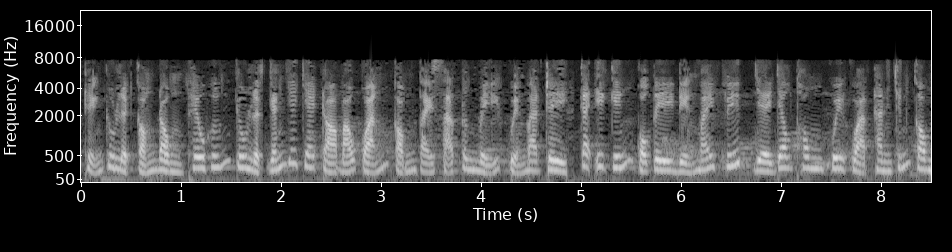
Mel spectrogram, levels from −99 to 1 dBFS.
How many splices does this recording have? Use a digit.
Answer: 4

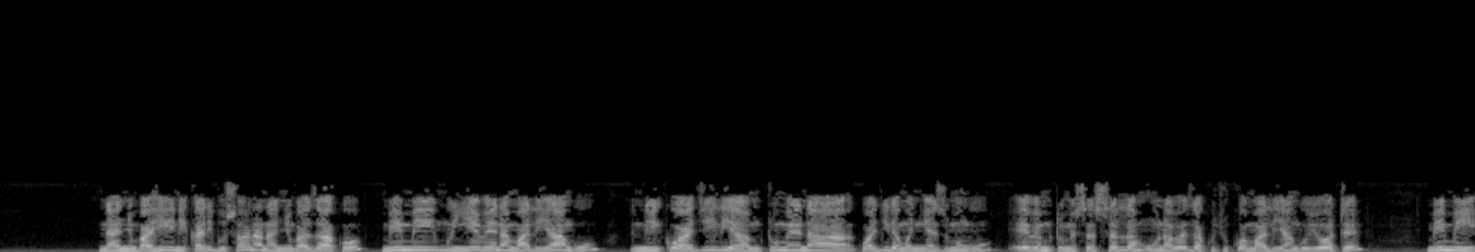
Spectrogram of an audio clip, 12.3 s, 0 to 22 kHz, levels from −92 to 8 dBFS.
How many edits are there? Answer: 3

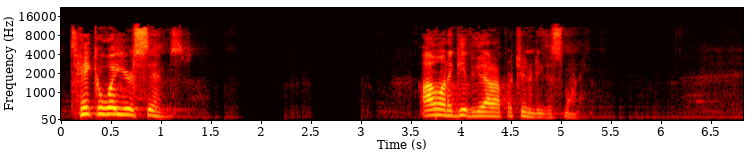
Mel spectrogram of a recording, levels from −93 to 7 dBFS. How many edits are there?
0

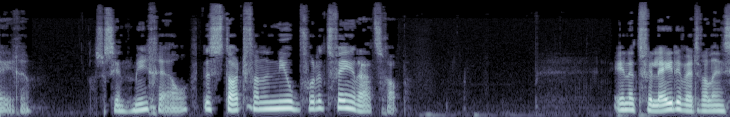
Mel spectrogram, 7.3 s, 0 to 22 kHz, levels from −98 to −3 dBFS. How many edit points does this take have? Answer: 3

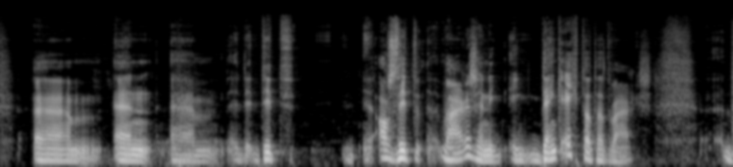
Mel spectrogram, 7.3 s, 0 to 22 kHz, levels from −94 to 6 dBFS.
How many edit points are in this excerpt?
0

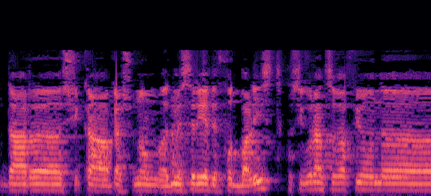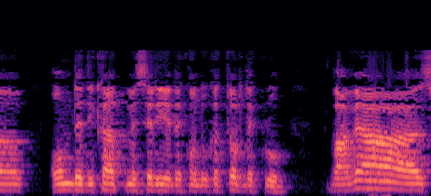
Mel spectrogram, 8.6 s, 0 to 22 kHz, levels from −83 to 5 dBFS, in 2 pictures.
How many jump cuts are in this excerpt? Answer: 2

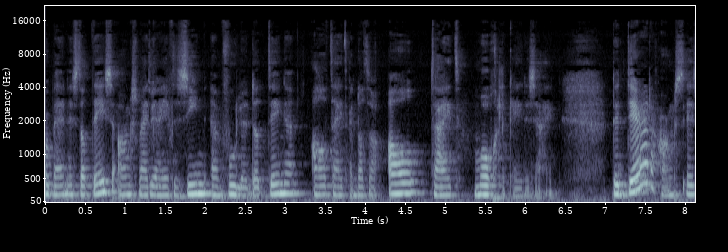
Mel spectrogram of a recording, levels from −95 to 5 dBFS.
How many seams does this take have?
3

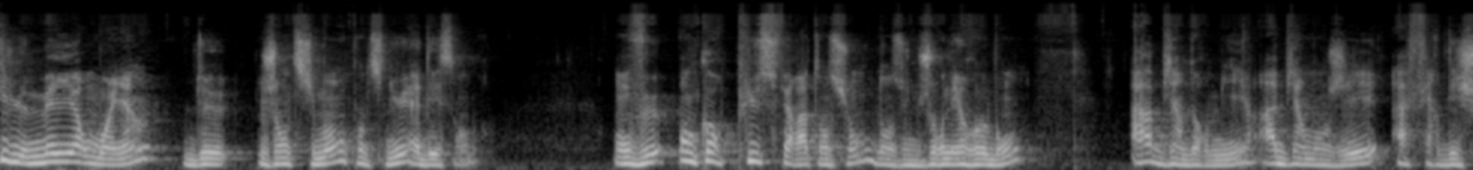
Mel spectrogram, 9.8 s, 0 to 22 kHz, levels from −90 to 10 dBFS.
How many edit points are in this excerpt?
0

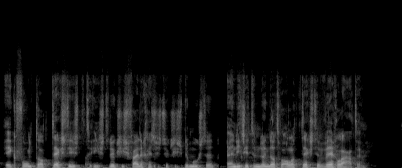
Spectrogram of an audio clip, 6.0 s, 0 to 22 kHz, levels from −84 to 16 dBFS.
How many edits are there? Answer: 5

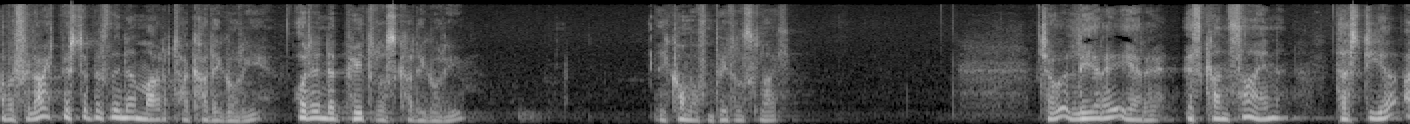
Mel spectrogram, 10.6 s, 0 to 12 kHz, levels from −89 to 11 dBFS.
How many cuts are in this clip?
2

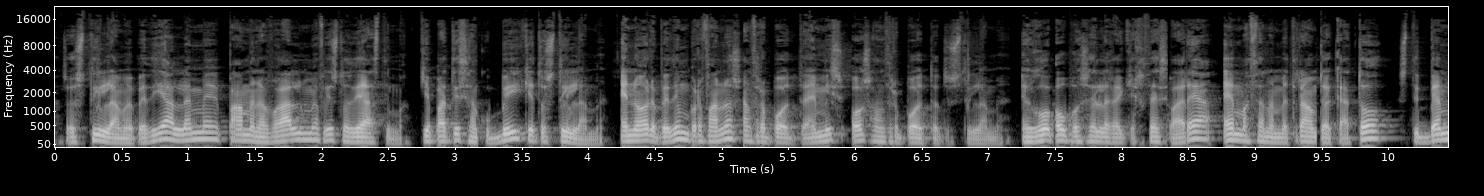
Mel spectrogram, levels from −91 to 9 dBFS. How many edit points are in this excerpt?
6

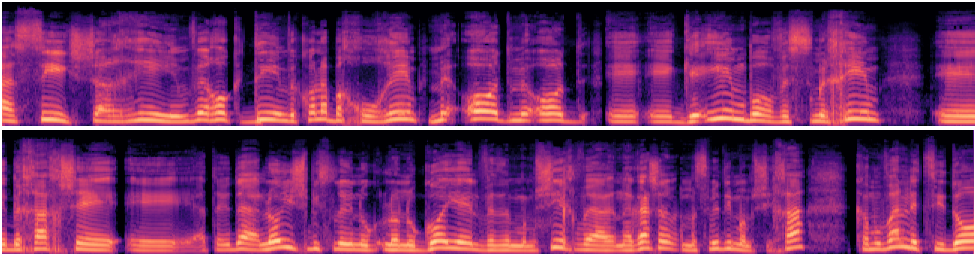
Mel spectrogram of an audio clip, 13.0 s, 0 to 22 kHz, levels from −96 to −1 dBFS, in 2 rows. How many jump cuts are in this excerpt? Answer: 2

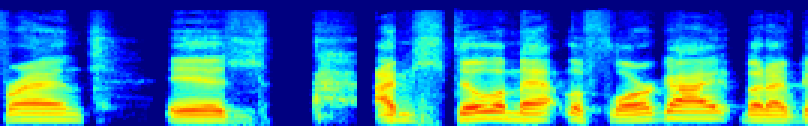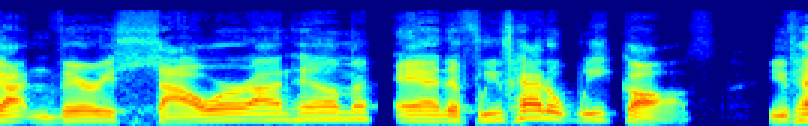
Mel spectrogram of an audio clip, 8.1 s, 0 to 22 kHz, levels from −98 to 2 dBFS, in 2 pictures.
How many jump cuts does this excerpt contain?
2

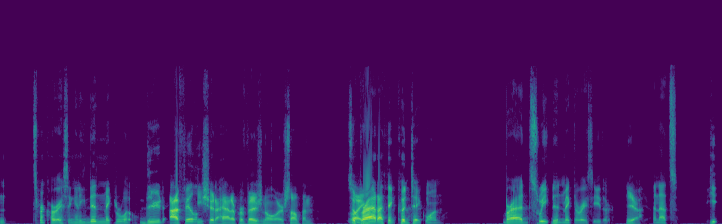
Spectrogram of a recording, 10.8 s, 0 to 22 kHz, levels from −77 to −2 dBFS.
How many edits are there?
2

